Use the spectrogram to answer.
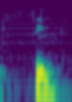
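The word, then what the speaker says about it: silk: हमने बताया था इससे पहले नियम में, रूल में बताया था कि के से पहले अगर यल होगा तो यल साइलेंट होगा, यल का उच्चारण नहीं करना है, लेकिन यहाँ पर उच्चारण हो रहा है।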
